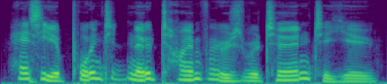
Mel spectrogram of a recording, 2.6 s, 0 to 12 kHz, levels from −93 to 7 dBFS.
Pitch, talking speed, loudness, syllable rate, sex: 170 Hz, 230 wpm, -16 LUFS, 5.6 syllables/s, female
